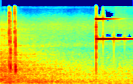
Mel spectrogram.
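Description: Subscribe-button overlay sound effect: a couple of quick mouse clicks, then about a second and a half in a loud, high notification-bell ding that holds one steady tone and cuts off short.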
